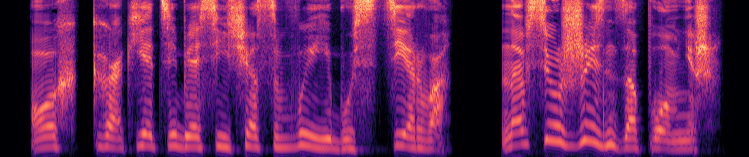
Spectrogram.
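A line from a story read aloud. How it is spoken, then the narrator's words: Excited growl. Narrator (Russian): Возбужденно прорычал мудак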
